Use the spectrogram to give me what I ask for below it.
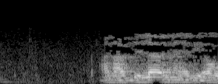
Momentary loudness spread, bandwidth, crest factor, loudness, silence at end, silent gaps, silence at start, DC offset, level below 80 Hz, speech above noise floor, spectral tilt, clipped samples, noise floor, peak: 7 LU; 4.6 kHz; 18 dB; -17 LUFS; 0 s; none; 1 s; under 0.1%; -54 dBFS; 33 dB; -5 dB/octave; under 0.1%; -49 dBFS; -2 dBFS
